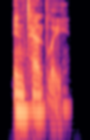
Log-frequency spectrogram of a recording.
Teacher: This adverb has 3 syllables, and the stress is on that second syllable.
